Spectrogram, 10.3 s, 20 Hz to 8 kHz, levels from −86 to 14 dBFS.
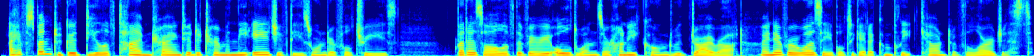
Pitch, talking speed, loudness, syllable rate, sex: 225 Hz, 250 wpm, -18 LUFS, 6.3 syllables/s, female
